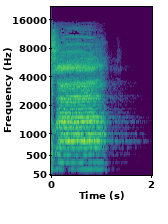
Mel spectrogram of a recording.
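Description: Final held sung note of a Santería song for Elegua. The drums stop, and one steady chanted note carries on alone for about a second, then fades out.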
